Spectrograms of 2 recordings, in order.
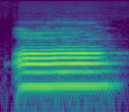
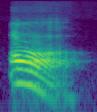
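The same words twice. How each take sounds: First: The pitch stays level and steady. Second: The pitch drops sharply, sounding angry. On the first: "Yang pertama senada daripada mulut keluar"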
